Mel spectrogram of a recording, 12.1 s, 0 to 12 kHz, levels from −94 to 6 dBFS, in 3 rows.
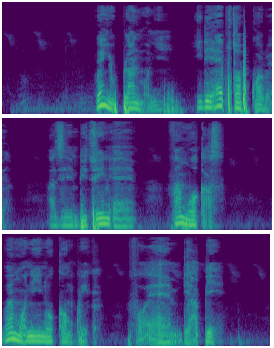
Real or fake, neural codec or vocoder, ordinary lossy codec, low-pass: fake; vocoder, 48 kHz, 128 mel bands, Vocos; AAC, 32 kbps; 10.8 kHz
